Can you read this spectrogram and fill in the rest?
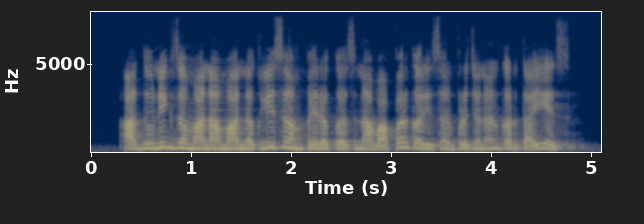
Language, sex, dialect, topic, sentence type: Marathi, female, Northern Konkan, agriculture, statement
